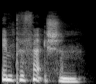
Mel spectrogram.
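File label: "imperfection", British English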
